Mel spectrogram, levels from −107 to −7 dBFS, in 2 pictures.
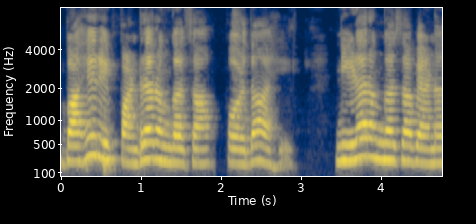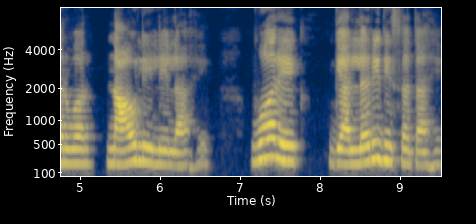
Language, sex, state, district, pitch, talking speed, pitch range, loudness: Marathi, female, Maharashtra, Sindhudurg, 230 Hz, 115 wpm, 210-255 Hz, -19 LUFS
